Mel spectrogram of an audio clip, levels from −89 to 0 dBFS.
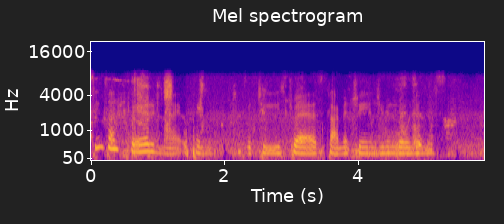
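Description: The speech dips at 1.07 to 1.42 s, 3.47 to 3.87 s, 4.03 to 4.16 s and 5.16 to 5.37 s, falling by up to around 15 dB. This is likely speech suppressed in double talk, where an echo canceller mistook overlapping talk for echo and turned it down.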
